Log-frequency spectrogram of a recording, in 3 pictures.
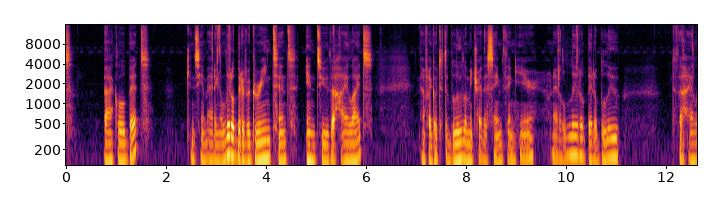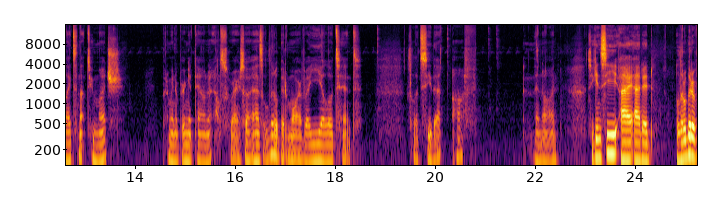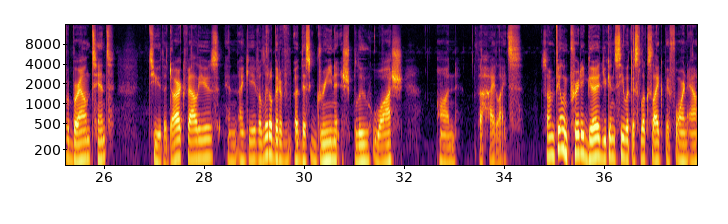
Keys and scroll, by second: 32.3 Home.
